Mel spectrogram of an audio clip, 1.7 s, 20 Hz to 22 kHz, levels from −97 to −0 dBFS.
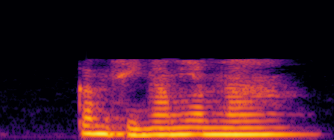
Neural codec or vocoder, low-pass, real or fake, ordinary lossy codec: none; 7.2 kHz; real; AAC, 16 kbps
